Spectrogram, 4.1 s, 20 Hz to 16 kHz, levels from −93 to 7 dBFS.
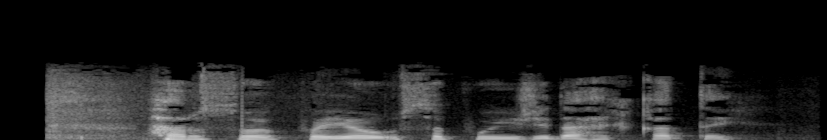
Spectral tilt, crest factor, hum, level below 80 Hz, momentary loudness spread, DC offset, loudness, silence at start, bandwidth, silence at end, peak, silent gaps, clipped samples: -6.5 dB/octave; 22 dB; none; -62 dBFS; 14 LU; under 0.1%; -23 LUFS; 0.25 s; 8.6 kHz; 0.5 s; -2 dBFS; none; under 0.1%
